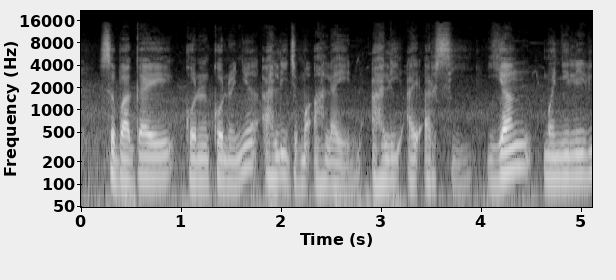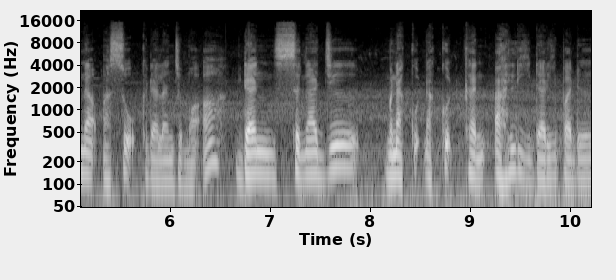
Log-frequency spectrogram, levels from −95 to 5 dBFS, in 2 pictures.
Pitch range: 105-130 Hz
